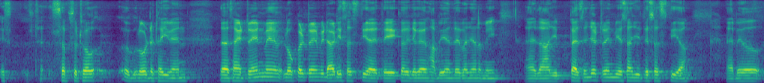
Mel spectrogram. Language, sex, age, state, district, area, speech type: Sindhi, male, 60+, Maharashtra, Mumbai Suburban, urban, spontaneous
